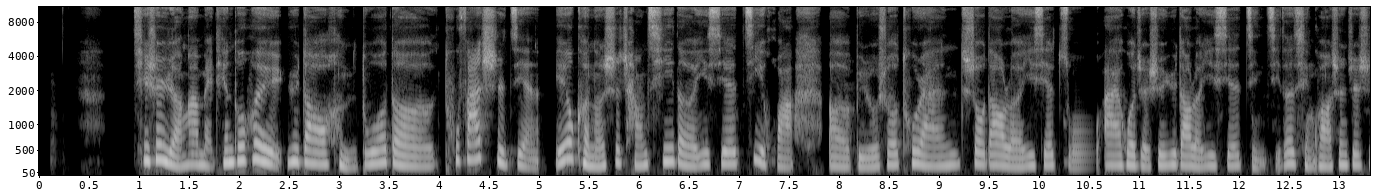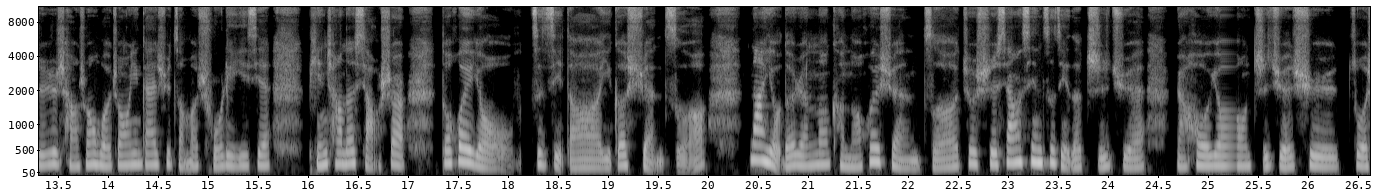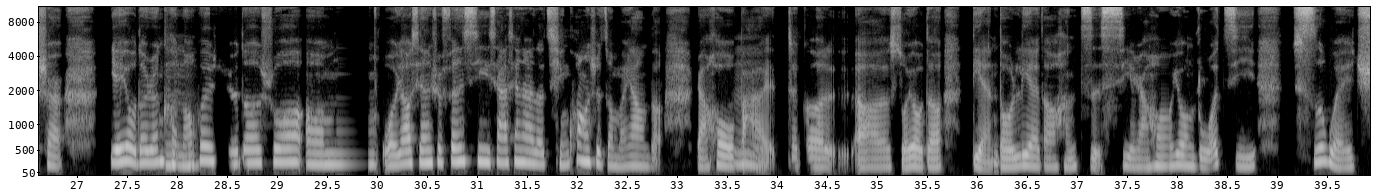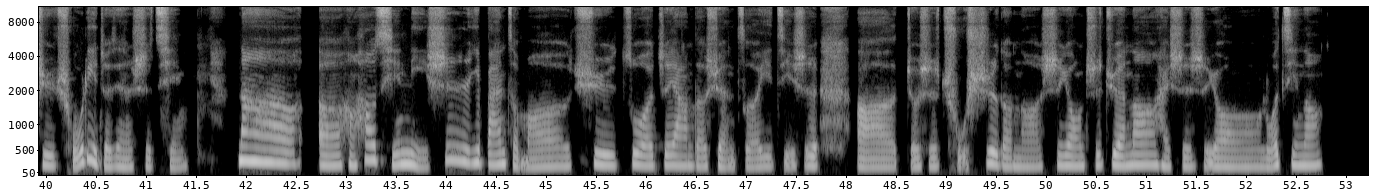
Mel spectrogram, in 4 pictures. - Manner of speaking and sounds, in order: other street noise; lip smack
- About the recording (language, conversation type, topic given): Chinese, podcast, 当直觉与逻辑发生冲突时，你会如何做出选择？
